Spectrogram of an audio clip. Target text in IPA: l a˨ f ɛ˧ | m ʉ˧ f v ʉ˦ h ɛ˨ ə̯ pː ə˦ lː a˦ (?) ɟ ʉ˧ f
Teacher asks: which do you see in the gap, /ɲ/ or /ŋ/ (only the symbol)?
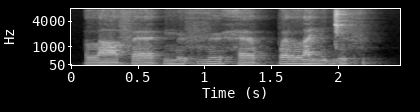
ɲ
